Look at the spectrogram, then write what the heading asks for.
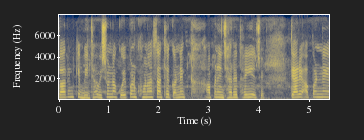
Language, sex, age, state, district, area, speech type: Gujarati, female, 18-30, Gujarat, Rajkot, rural, spontaneous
